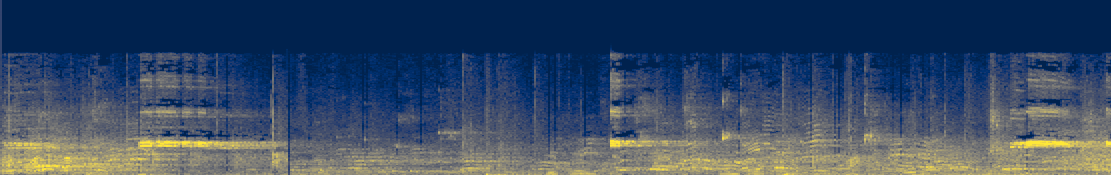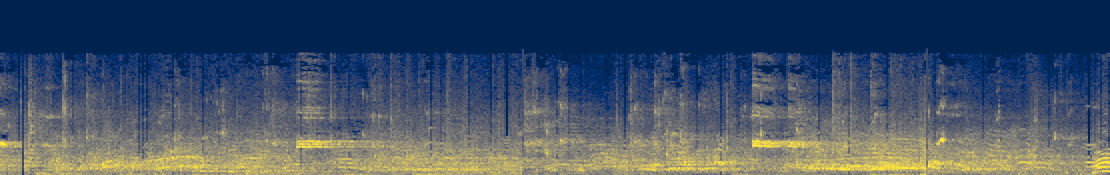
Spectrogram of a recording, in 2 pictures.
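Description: Basketball being dribbled and bouncing on a hardwood gym floor, with short high squeaks several times, typical of sneakers on the court. Voices of players and spectators echo in the large hall.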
